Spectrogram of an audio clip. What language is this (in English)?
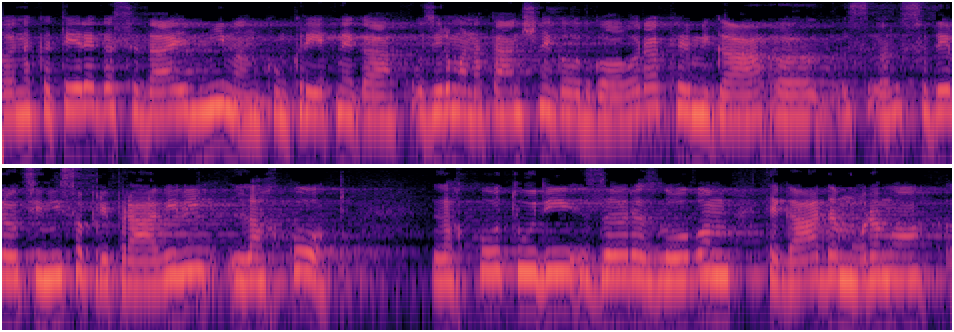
Slovenian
